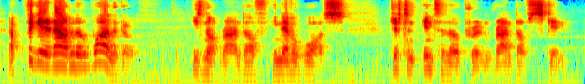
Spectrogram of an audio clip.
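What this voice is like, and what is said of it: Put-on Brooklyn accent. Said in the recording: “I should be doing this in my Brooklyn accent.”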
